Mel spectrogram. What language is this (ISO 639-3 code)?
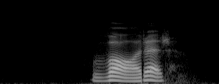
swe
